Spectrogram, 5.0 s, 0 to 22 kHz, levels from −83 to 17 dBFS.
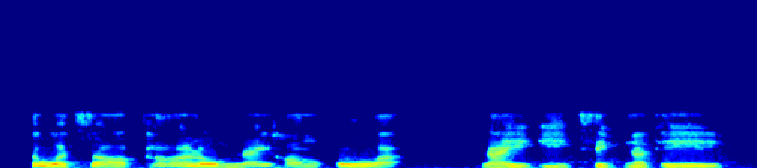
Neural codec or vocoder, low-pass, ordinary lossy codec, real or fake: codec, 16 kHz, 8 kbps, FunCodec, trained on Chinese and English, 25 frames a second; 7.2 kHz; none; fake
